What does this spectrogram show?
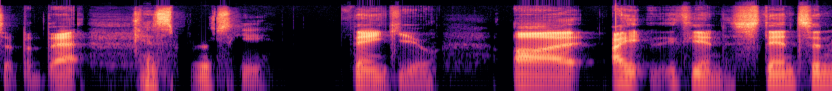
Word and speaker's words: Kaspersky: Because like how it's written right now within the bill, like Kaspersky antivirus, I'm probably gonna mispronounce it, but that Kaspersky.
